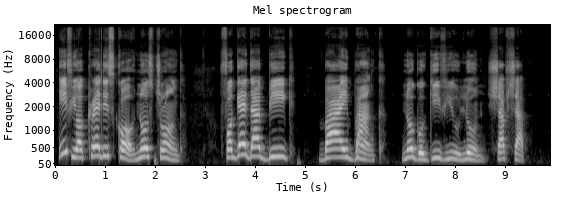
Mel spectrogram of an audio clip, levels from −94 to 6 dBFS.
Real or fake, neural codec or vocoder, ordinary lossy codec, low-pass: real; none; none; none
